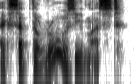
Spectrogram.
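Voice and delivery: swooping, wide-swinging pitch in a wise-master style. Messaging new members about rules as asked: Yoda voice. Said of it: "You gotta say it like Yoda".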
